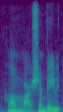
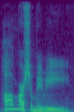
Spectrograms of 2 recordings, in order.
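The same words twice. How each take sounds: First: Said in the usual way. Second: Pitched way up, playful; squeaky hammed-up Martian; high silly voice. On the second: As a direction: sing it up high like a cartoon. Repeating the Martian line twice.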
